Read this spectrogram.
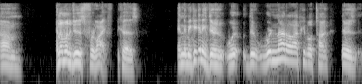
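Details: Aphasia after a stroke in an adult man; finding: aphasia.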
